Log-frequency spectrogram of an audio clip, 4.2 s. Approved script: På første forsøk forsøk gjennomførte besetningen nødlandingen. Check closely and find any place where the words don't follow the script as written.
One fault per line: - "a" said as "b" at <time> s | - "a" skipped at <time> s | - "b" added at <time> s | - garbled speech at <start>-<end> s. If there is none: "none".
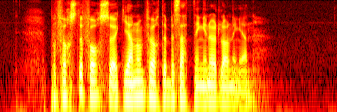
- "forsøk" skipped at 1.5 s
